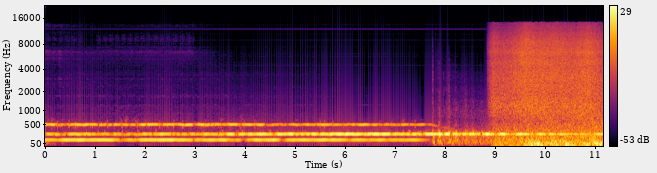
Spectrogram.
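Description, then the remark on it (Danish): A steady low mechanical drone hums for several seconds, then a loud rush of wind-driven water surges in, waves splashing and churning heavily against sluice gates on the outer side of a coast in strong wind as the water rises. “Bølgerne presser hårdt og slår mod sluseportene.”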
